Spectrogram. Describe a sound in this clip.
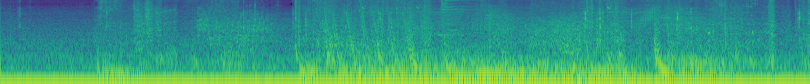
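A gun fires in rapid bursts with crackling blasts.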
